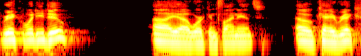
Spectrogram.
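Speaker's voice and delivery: deep, calm lawyer in court; low lawyer voice. Pretend. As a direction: question the witness like a lawyer.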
